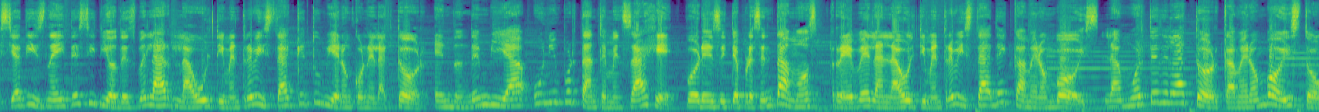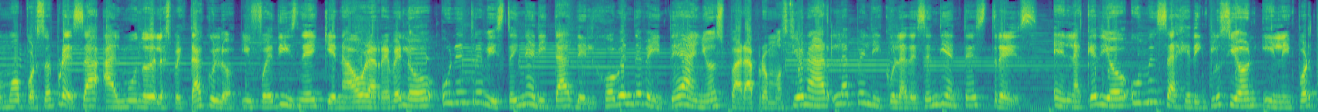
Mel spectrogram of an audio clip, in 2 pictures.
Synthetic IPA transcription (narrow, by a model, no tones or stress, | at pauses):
sjaðiznejd̪e̞siðjo̞ðe̞zβe̞laɾlault̪imae̞nt̪ɾe̞βist̪ake̞t̪uβje̞ɾo̞ŋko̞ne̞lak̚t̪o̞ɾe̞nd̪o̞nd̪e̞ːmbiaunimpo̞ɾt̪ant̪e̞mẽ̞nsaxe̞po̞ɾe̞s̬oit̪e̞pɾe̞se̞nt̪amo̞sre̞βe̞lanlault̪imaent̪ɾe̞βist̪aðe̞kameɾo̞mbo̞jslamwe̞ɾt̪e̞ðe̞lak̚t̪o̞ɾkameɾo̞mbo̞jst̪o̞mo̞po̞ɾso̞ɾpɾe̞saʔalmũnd̪o̞ðe̞le̞spe̞k̚t̪akulo̞ifwe̞ðizne̞jkje̞nao̞ɾare̞βe̞lo̞unae̞nt̪ɾe̞βist̪aine̞ðit̪aðe̞lxo̞βe̞nd̪e̞βe̞jnt̪e̞aɲo̞spaɾapɾo̞mo̞sjo̞naɾlape̞likulaðe̞se̞nd̪je̞nt̪e̞st̪ɾe̞s | e̞nlake̞ðjo̞ʔunmẽ̞nsaxe̞ðeiŋklusjo̞nilaimpoɾt̪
